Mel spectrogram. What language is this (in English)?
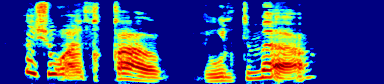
Kabyle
